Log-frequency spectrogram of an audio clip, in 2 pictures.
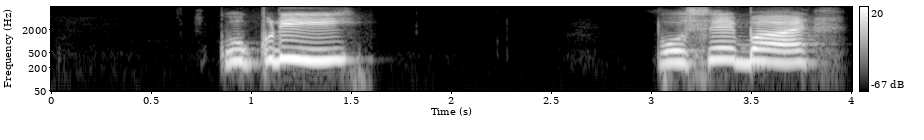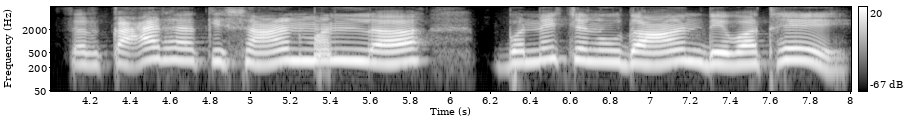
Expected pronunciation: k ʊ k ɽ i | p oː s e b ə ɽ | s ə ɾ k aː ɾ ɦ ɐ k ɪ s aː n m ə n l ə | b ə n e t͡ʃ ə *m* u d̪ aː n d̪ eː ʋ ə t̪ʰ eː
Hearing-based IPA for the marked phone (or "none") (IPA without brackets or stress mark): n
